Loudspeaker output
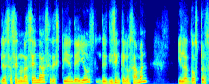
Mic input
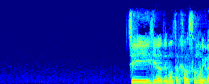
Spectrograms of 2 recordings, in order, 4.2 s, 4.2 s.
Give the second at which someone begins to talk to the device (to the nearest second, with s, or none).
3 s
